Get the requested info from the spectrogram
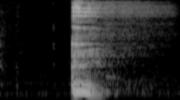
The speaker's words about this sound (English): I went to take a swig of water before the sermon because I thought, you know, it's nice to wet your whistle. And it went down the wrong hole. So if I cough at any point in the sermon, don't get too nervous, okay?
